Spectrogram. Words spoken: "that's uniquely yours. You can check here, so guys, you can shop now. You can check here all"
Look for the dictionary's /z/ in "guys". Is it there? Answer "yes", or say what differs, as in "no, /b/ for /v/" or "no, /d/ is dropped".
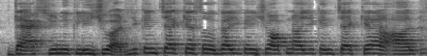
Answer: no, /z/ is dropped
